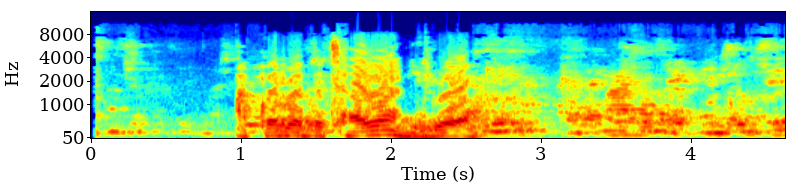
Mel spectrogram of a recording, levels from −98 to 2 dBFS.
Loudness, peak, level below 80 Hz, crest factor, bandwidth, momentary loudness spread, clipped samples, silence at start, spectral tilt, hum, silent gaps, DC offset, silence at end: -10 LUFS; 0 dBFS; -26 dBFS; 10 dB; 9.8 kHz; 12 LU; under 0.1%; 0.05 s; -5.5 dB/octave; none; none; under 0.1%; 0 s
